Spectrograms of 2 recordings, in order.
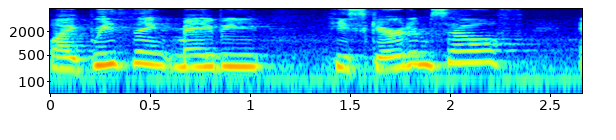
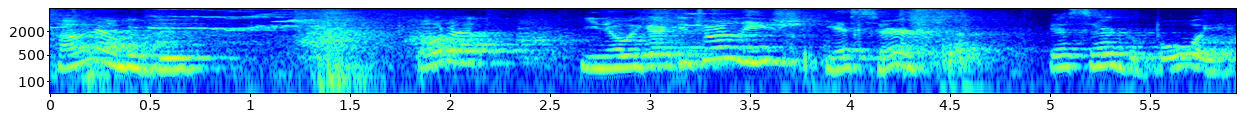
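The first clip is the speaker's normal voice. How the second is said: soothing the dog; 7 dB quieter than usual. Real, not acted. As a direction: hush him gently, like calming a scared puppy. Calming the dog at the leash.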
